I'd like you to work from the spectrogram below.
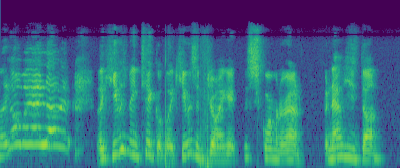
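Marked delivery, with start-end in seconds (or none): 0.1-0.9 very high, delighted mock yell, squealing. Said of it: "he was yelling".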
